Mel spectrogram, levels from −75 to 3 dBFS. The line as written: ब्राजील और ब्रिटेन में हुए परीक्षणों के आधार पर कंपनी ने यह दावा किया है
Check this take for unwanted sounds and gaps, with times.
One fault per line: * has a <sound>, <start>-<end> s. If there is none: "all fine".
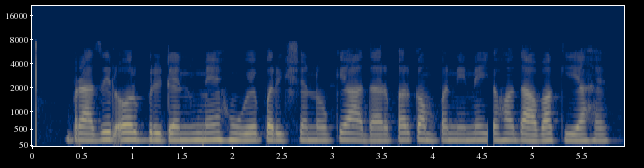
* has a dropout, 4.6-4.6 s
